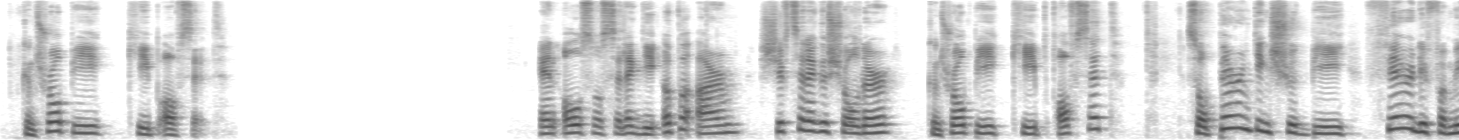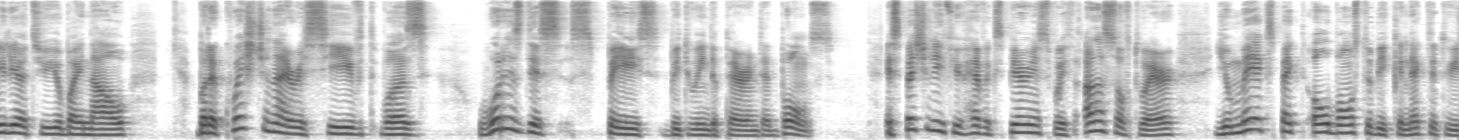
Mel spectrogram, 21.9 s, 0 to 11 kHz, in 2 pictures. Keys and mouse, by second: 0.1 ctrl+p, 7.1 ctrl+p, 15.0-17.3 d, 15.5 click, 17.1 click, 19.8 d, 21.5-21.8 d.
